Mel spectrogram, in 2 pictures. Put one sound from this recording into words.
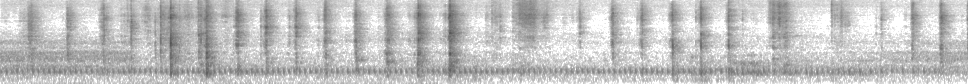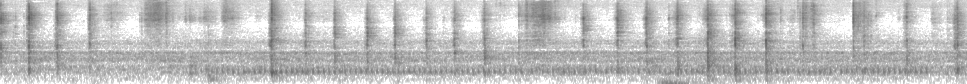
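A sponge dabs ink onto paper in quick, soft taps.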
